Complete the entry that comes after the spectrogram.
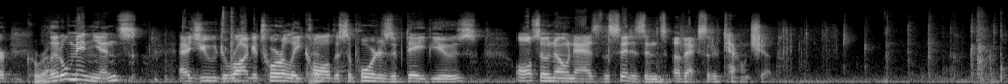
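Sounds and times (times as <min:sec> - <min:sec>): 
speech: 0:00.0 - 0:08.0
sparse hand claps: 0:08.4 - 0:10.0.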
